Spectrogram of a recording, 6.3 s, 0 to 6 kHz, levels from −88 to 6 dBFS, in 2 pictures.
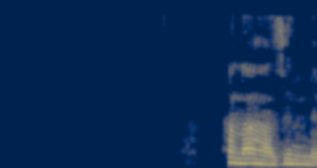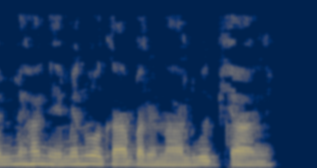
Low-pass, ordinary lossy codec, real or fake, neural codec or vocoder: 5.4 kHz; MP3, 24 kbps; real; none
